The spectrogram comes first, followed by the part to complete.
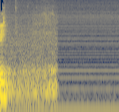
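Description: Faint room noise that cuts off suddenly about a second in, leaving near silence with a faint steady electrical mains hum.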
